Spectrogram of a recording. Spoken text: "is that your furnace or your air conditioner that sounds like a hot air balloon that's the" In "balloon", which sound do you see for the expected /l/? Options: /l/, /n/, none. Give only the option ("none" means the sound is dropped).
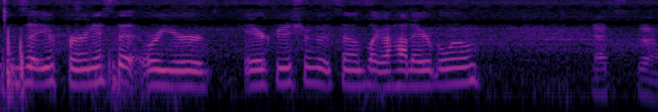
/l/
